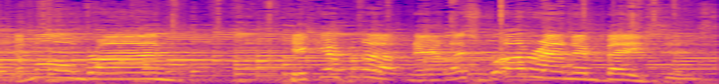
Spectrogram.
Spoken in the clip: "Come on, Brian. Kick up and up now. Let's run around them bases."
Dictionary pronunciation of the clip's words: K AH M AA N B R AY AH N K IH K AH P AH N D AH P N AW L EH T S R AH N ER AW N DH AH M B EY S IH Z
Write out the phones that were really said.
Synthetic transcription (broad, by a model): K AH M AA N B R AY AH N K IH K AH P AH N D AH P N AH L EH T S W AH ER AW N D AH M B EY S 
